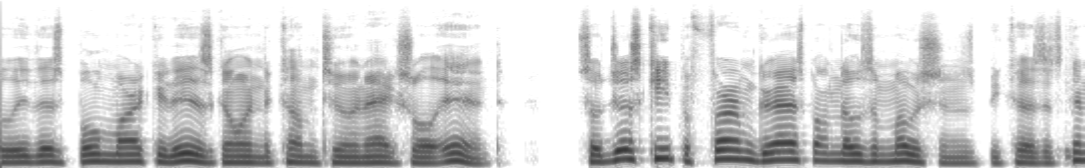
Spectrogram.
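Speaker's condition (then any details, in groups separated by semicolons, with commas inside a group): No condition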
